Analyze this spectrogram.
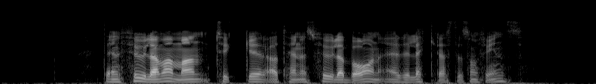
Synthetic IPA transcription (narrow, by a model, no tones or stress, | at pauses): d̪̥ɛnfʉ̟ːlamamːant̪ʰʏkːəɾa̰t̪hɛnːəsfʉ̟ːlabɑːɳæ̰ɖɛlɛkːɾast̪əsɔmfɪns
